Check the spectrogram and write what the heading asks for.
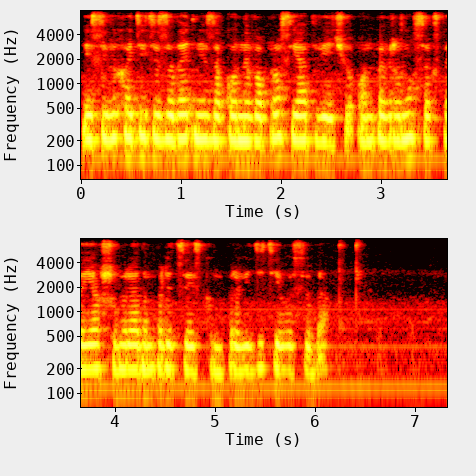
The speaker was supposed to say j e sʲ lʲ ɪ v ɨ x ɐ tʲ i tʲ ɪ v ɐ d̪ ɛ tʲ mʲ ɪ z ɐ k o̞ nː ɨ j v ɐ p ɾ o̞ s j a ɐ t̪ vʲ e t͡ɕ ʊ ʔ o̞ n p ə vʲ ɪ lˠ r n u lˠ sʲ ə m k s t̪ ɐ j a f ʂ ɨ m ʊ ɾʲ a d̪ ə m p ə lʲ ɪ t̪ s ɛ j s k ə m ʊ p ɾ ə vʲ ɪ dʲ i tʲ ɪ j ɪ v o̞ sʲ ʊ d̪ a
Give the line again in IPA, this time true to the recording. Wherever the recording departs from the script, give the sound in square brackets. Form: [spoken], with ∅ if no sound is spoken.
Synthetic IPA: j e sʲ lʲ ɪ v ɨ x ɐ tʲ i tʲ ɪ [z] ɐ d̪ [a] tʲ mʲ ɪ z ɐ k o̞ nː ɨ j v ɐ p ɾ o̞ s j a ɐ t̪ vʲ e t͡ɕ ʊ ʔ o̞ n p ə vʲ ɪ [∅] r n u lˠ sʲ ə [∅] k s t̪ ɐ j a f ʂ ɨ m ʊ ɾʲ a d̪ ə m p ə lʲ ɪ t̪ s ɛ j s k ə m ʊ p ɾ ə vʲ ɪ dʲ i tʲ ɪ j ɪ v o̞ sʲ ʊ d̪ a

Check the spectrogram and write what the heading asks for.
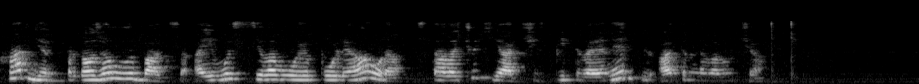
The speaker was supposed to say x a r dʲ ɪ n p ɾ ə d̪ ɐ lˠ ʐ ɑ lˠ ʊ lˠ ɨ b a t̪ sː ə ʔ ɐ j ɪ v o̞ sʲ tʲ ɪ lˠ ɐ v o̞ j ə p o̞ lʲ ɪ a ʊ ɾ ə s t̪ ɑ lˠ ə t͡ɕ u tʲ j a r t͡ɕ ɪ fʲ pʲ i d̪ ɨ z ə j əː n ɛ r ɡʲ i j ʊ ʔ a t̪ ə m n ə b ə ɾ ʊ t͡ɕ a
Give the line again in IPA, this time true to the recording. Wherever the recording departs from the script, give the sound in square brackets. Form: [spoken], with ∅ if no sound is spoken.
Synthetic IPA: x a r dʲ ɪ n p ɾ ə d̪ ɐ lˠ ʐ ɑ lˠ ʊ lˠ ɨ b a t̪ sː ə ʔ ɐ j ɪ v o̞ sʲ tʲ ɪ lˠ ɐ v o̞ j ə p o̞ lʲ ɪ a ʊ ɾ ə s t̪ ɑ lˠ ə t͡ɕ u tʲ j a r t͡ɕ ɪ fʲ pʲ i [t̪] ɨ [v] ə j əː n ɛ r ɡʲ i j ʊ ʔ a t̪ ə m n ə [v] ə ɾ ʊ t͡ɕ a

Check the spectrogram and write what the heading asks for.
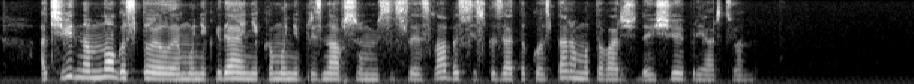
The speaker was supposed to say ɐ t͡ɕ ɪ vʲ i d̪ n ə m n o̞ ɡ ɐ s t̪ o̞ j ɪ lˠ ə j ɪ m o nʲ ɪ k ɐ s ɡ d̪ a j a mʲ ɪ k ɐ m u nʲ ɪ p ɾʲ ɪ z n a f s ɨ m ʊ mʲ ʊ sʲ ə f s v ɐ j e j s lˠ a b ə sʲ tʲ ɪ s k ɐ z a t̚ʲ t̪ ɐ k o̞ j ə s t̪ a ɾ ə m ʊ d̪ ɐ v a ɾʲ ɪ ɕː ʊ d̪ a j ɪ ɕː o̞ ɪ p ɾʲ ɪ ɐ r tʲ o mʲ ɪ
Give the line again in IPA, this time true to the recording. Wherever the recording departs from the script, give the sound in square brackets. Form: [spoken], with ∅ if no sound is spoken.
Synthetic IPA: ɐ t͡ɕ ɪ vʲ i d̪ n ə m n o̞ ɡ [ə] s t̪ o̞ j ɪ lˠ ə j ɪ m [u] nʲ ɪ k ɐ [∅] ɡ d̪ a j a [nʲ] ɪ k ɐ m u nʲ ɪ p ɾʲ ɪ z n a f [ʂ] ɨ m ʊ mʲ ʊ sʲ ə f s v ɐ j e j s lˠ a b ə sʲ tʲ ɪ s k ɐ z a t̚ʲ t̪ ɐ k o̞ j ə s t̪ a ɾ ə m ʊ [t̪] ɐ v a ɾʲ ɪ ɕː ʊ d̪ [ə] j ɪ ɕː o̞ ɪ p ɾʲ ɪ ɐ r tʲ o mʲ ɪ

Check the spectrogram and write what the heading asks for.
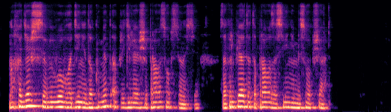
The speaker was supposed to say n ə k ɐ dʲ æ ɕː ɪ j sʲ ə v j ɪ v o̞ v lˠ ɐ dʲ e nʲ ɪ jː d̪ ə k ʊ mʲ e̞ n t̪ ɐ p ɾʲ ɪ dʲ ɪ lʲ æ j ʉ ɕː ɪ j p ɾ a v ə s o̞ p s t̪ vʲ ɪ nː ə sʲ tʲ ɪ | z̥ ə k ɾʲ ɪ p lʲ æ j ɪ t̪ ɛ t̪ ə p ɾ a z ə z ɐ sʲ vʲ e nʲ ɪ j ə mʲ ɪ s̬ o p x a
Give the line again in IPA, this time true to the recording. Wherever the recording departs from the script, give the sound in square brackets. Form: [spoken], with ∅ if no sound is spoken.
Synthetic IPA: n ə [x] ɐ dʲ æ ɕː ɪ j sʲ ə v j ɪ v o̞ v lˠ ɐ dʲ e nʲ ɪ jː d̪ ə k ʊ mʲ e̞ n t̪ ɐ p ɾʲ ɪ dʲ ɪ lʲ æ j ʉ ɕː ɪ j p ɾ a v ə s o̞ p s t̪ vʲ ɪ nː ə sʲ tʲ ɪ | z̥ ə k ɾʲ ɪ p lʲ æ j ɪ t̪ ɛ t̪ ə p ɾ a [v] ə z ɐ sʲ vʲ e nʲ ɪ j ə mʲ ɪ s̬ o p [ɕ] a

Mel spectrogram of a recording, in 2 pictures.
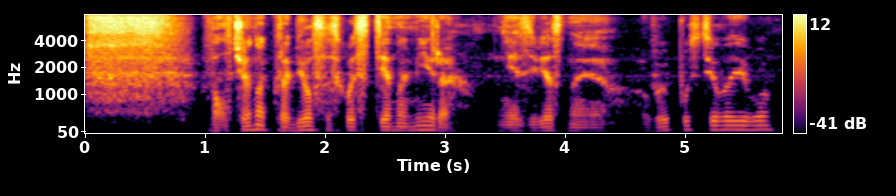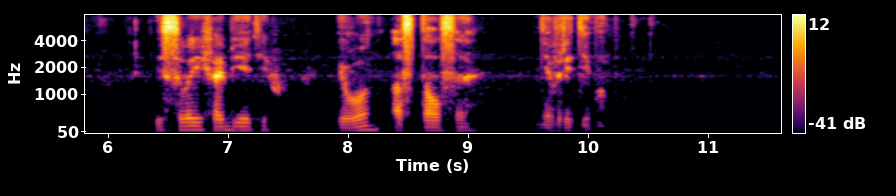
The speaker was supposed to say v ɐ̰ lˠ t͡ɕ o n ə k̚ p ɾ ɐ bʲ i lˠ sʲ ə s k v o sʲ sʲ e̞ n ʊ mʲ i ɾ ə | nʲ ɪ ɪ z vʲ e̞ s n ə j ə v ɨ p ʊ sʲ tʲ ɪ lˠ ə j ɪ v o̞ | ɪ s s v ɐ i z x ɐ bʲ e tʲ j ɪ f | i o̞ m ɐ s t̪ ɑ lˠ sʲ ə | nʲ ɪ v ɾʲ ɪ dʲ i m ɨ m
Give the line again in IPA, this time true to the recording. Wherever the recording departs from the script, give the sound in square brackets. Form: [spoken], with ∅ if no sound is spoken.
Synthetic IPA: v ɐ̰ lˠ t͡ɕ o n ə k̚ p ɾ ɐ bʲ i lˠ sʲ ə s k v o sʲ [tʲ] e̞ n ʊ mʲ i ɾ ə | nʲ ɪ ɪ z vʲ e̞ s n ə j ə v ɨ p ʊ sʲ tʲ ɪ lˠ ə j ɪ v o̞ | ɪ s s v ɐ i [∅] x ɐ bʲ e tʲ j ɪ f | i o̞ [n] ɐ s t̪ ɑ lˠ sʲ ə | nʲ ɪ v ɾʲ ɪ dʲ i m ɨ m

